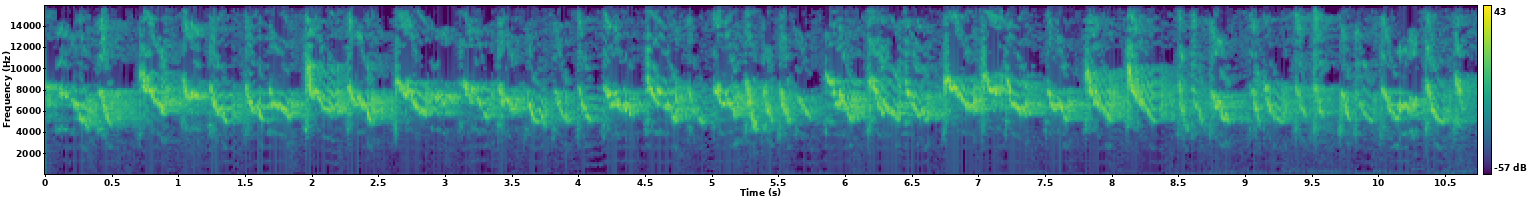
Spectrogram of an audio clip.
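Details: Oriental white-eye master song in the rapid 'nembak-nembak' style, used to train caged birds: an unbroken run of fast, high, thin descending twitters repeated about every half second, with a faint steady low hum behind.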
